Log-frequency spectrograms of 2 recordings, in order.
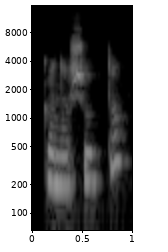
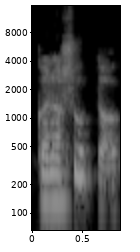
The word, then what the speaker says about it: conosciuto: Conosciuto. – Conosciuto. Good. And this is spelled C-O-N-O-S-C-I-U-T-O. And the I there isn't pronounced. It's just showing us that the S-C gives us a sh sound.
